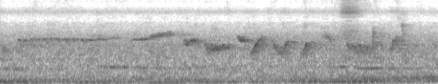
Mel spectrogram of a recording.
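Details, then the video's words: White-rumped shama song, used to stimulate other birds into singing: clear whistled phrases with rising and falling slurs and short sweeping notes run together continuously over a low background hum. "kicaun murai untuk merangsang agar burung gacor"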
